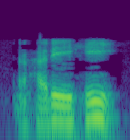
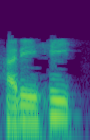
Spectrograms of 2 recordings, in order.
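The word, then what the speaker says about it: हरिः: It's a very light sound.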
